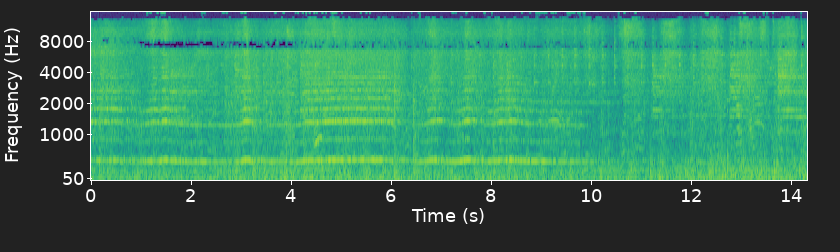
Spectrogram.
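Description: Train wheels squealing on a curve: a long, steady, slightly wavering high squeal of steel wheel flanges against curved rail over the running rumble of the cars. It dies away about ten seconds in, leaving the rumble and clicking of wheels on the track.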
